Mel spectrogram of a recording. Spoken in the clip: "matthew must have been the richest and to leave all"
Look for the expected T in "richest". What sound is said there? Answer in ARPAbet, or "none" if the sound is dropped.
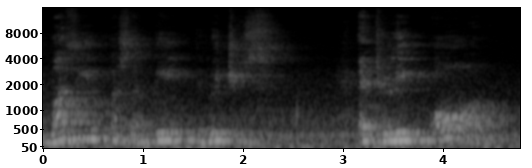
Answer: none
